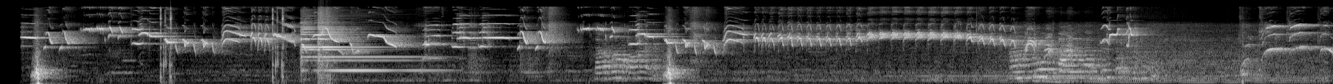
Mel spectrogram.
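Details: Oriental magpie-robin (Copsychus saularis) in full, dense song: a fast, almost unbroken run of loud whistles, sharp chattering bursts and trills, mostly high-pitched and constantly changing in phrase.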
